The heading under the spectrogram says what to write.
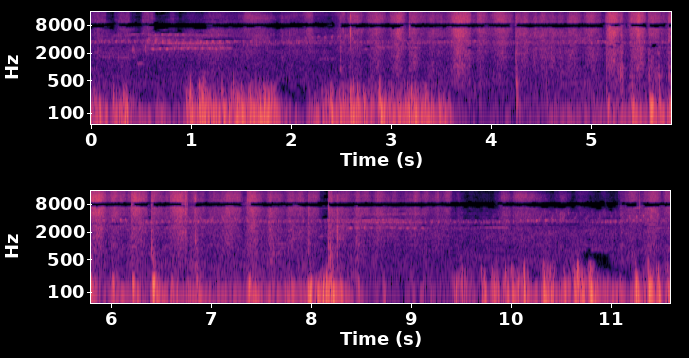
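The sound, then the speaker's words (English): Outdoors on a morning, a steady chorus of frogs croaks with birdsong from pheasants in a field and singing red-winged blackbirds, mostly covered by loud rustling, rubbing and scraping sounds. “We got the frogs in the background, we got the pheasants out in the field, we got the red-winged blackbirds singing.”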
